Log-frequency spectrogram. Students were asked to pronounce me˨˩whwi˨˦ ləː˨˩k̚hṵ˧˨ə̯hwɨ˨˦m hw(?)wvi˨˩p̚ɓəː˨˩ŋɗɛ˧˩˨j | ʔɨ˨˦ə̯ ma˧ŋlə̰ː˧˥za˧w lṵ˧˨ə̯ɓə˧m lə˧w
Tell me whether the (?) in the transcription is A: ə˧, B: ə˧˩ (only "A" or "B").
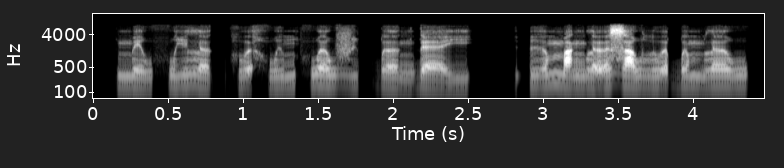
A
